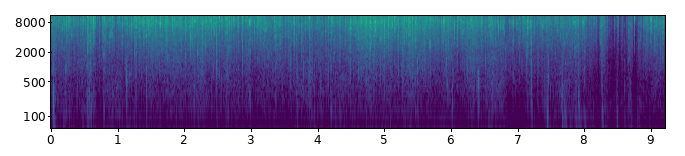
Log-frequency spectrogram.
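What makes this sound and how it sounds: A crumpled bundle of aluminium foil lying on a table is scratched with the long nails of both hands. The result is a dense, continuous bright crinkling and crackling with rapid irregular clicks and almost no low end. It dips briefly quieter near the end before picking up again.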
